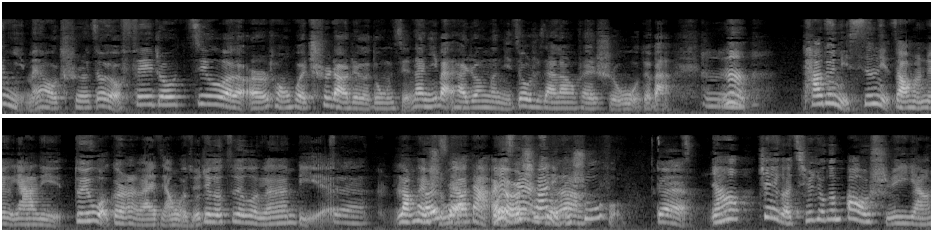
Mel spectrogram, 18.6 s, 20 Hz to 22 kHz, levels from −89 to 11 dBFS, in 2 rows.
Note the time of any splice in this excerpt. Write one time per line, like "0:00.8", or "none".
0:07.0
0:15.8

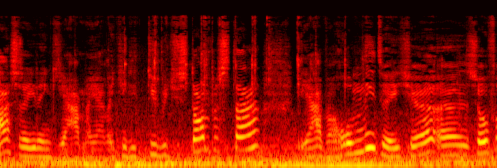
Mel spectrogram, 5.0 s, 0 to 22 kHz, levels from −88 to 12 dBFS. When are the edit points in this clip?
none

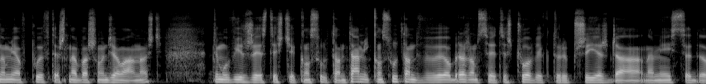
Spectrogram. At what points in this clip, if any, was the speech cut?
none

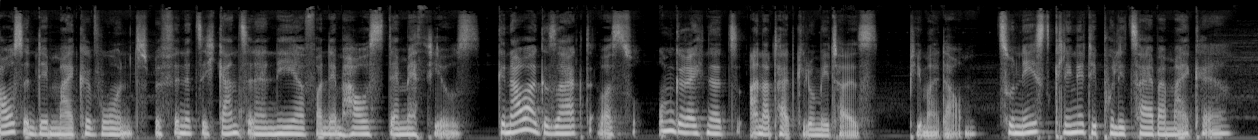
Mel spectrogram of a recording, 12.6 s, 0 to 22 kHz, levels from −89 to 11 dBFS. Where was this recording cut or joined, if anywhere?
0:06.0

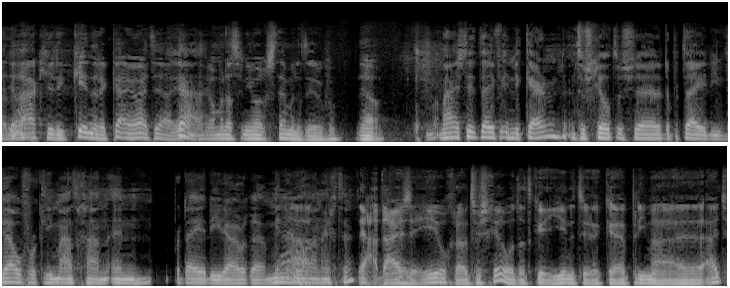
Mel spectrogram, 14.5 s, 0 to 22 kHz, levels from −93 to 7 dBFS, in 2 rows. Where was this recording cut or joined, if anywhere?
none

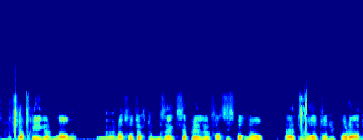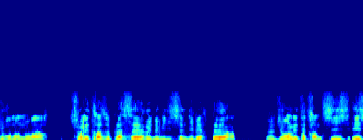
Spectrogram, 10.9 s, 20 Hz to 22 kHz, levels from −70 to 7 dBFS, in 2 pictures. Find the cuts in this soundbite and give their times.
none

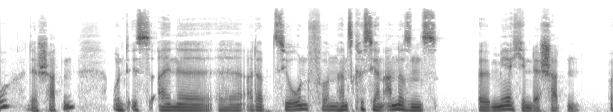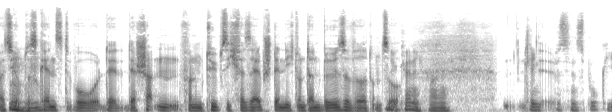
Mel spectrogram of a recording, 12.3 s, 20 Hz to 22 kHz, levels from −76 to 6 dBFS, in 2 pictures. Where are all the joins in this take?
none

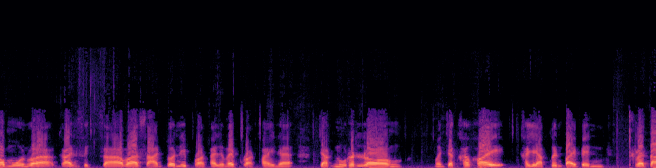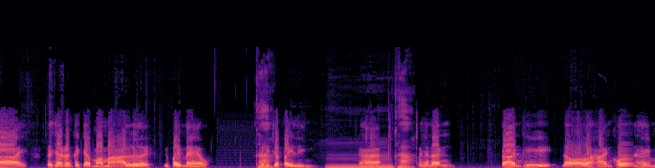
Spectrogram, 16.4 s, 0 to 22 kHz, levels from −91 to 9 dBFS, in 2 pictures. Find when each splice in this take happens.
none

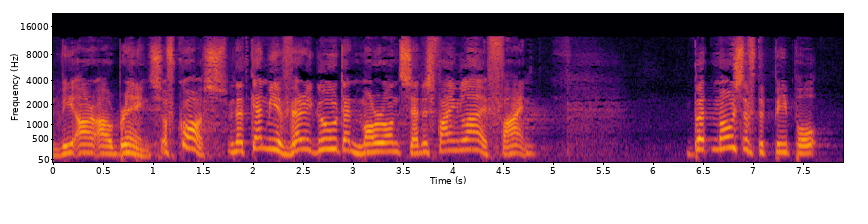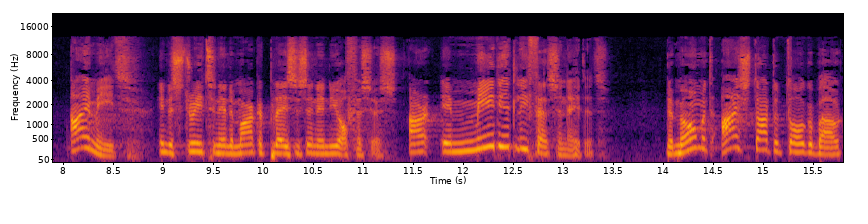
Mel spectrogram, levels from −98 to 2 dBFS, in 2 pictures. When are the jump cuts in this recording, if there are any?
none

